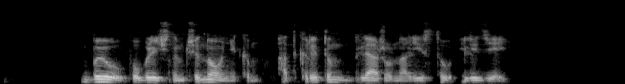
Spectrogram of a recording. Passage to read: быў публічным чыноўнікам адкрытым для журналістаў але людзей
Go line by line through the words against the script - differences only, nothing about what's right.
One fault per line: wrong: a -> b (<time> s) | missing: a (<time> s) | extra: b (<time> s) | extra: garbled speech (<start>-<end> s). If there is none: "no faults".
wrong: але -> і (4.6 s)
